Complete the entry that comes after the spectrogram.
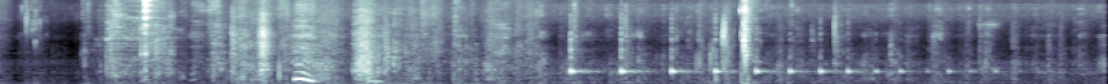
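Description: Close-miked chewing and wet mouth sounds of someone eating spicy braised chicken, with a couple of short hummed 'mm' sounds. From about six seconds in, a regular ticking, about two ticks a second, runs alongside the chewing.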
